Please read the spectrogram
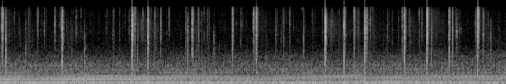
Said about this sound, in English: Yeah gotta watch these um these sparks because we got dry leaves around us.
